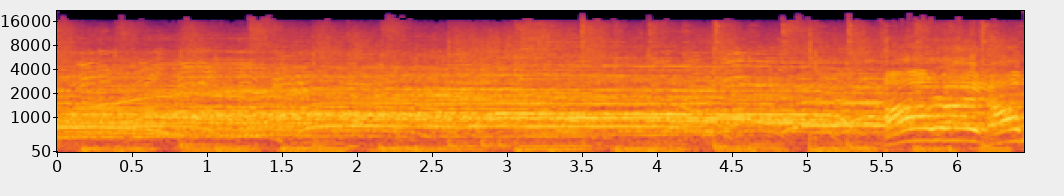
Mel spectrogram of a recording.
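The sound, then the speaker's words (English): A large crowd of Philadelphia Eagles and Kansas City Chiefs fans at a Super Bowl 57 pregame party cheers and shouts loudly and continuously, with whoops and yells rising over a steady roar and a thumping low beat pulsing underneath. “This party has started right now, everybody. Make some noise.”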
